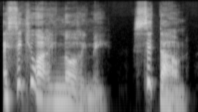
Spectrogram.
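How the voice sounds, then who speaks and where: A woman voicing a commanding, excitable female art agent in an audiobook, with emphatic, slightly stilted phrasing. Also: lowish voice, moderate pace, no echo, clean studio sound, voice pushed up, full character voice. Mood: firm, insistent. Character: diplomatic, bossy, excitable French female art agent, exultant and insistent.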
